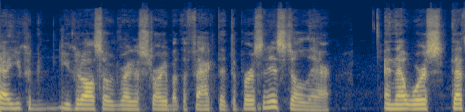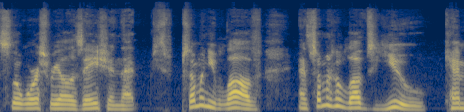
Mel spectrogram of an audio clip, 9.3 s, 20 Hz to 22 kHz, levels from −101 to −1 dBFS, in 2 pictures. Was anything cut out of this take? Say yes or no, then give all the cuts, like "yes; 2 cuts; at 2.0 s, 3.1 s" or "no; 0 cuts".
no; 0 cuts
